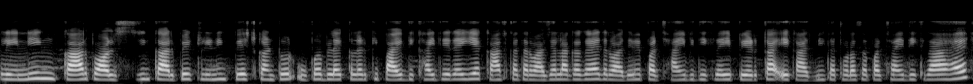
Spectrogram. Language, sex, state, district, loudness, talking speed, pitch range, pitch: Hindi, female, Haryana, Charkhi Dadri, -19 LUFS, 240 wpm, 225-240 Hz, 230 Hz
